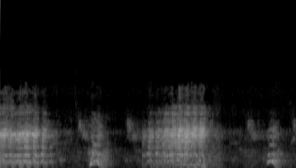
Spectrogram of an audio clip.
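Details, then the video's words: Panda bear making goat-like bleating, two long wavering bleats with short sharp downward yelps between them. "sound of panda bear - voice of animal"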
